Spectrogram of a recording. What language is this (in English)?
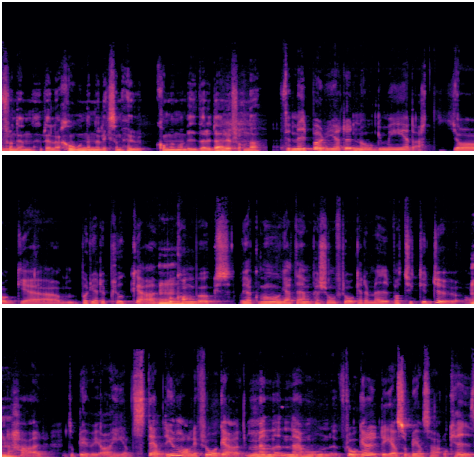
Swedish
